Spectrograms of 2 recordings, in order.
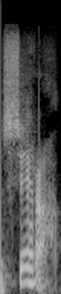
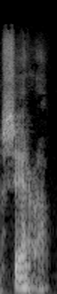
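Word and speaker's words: Sarah: 미국 발음은 세라 그러죠. 세라.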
